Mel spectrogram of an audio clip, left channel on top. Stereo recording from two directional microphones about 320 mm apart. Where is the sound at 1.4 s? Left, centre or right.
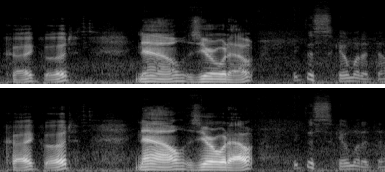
Centre.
